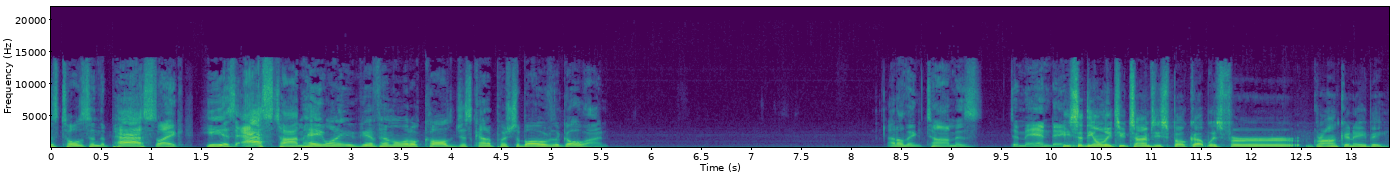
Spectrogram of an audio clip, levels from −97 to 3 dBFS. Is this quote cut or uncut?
cut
